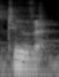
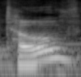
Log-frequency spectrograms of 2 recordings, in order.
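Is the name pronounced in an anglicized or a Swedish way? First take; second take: Swedish; anglicized. First: The name is pronounced the native Swedish way. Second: The name is pronounced the anglicized English way. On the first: This is how it is natively said. The speaker calls it right. "it's tuve. Um, that's Swedish" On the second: This is how most people say it. The speaker calls it wrong. "people say tove"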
